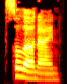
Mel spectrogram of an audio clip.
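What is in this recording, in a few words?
"solanine", English, British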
